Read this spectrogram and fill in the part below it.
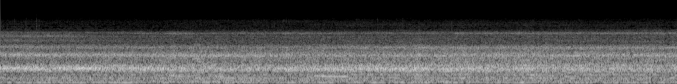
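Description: A train rumbles and roars steadily through a tunnel.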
